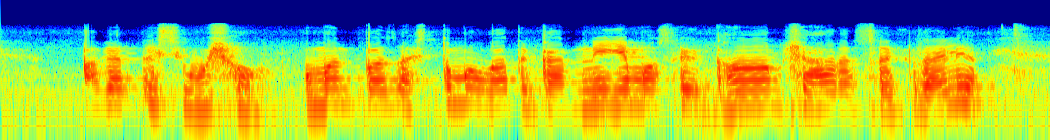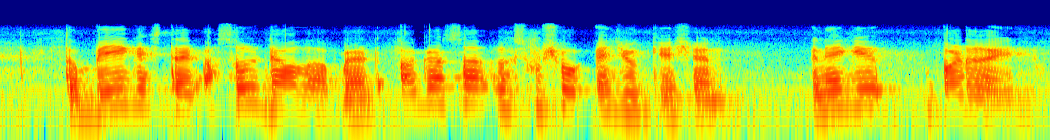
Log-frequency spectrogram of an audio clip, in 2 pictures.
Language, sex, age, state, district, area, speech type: Kashmiri, male, 45-60, Jammu and Kashmir, Budgam, urban, spontaneous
